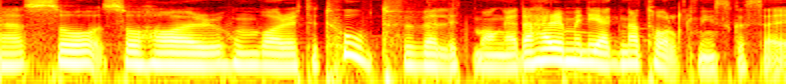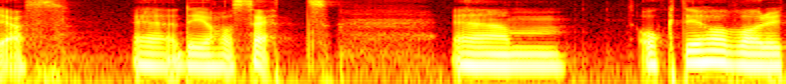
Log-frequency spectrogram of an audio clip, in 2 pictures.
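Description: Very deep and low in pitch, a woman speaks in a dark, mellow tone with ordinary pitch variation. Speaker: classically trained singer and sound healer. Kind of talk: conversational podcast interview. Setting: studio with microphones.

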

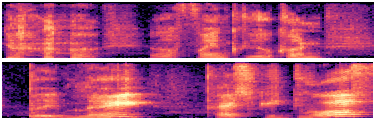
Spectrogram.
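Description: A put-on character voice at a middle pitch moves at a very slow pace through clear background noise. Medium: actual play. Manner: growling, brutish.

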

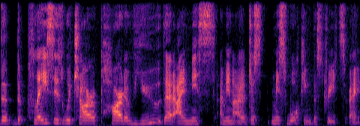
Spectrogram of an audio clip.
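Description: A woman at a fairly slow pace, with a Serbian accent. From Serbia, Belgrade. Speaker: immigrant guest, research advisor. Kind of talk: interview. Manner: laughs often.

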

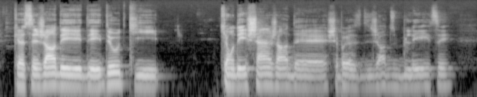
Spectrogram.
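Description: A man speaks at a fairly slow pace in a fairly low pitch, on a very clean recording with a silent background. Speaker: stand-up comedian. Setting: studio.

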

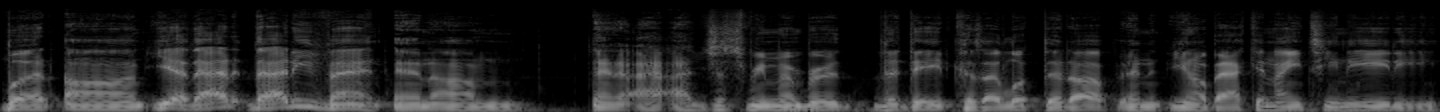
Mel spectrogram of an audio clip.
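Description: In an American accent, a man with an ordinary speaking voice talks at a moderate pace and a fairly low pitch on a very clean recording with a silent background. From New York (Bronx) and Virginia. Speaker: atmospheric science professor. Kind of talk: radio interview. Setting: radio studio.

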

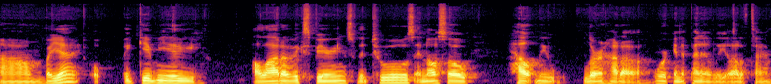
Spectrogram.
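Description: Spoken with a Spanish accent at a moderate pace, the voice has a dark, mellow tone and ordinary pitch variation. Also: man, fairly low pitch for a man. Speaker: junior geologist. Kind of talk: interview.

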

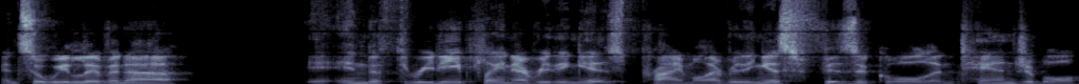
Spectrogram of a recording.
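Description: Against a quiet background, a man with a West Coast accent talks at a very fast pace and a medium pitch, with very wide pitch swings. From California. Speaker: spiritual teacher. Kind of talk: casual interview.

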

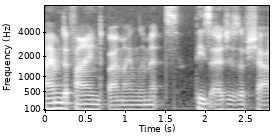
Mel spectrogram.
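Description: It's plain reading aloud with fairly even intonation.

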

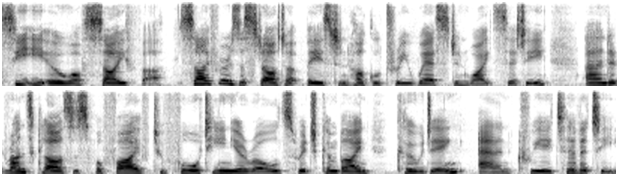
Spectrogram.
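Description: This woman has an unremarkable speaking voice, pitched in the middle range. She keeps a moderate pace, and her pitch varies in an ordinary way. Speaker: podcast host, managing director. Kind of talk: interview conversation. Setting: studio.

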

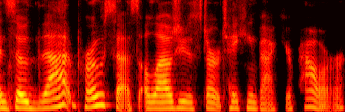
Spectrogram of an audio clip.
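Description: A woman's plain, everyday voice, medium in pitch, at a moderate pace over a quiet background. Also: dry, close sound with no echo. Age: 50s. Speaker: business coach. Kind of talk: interview.

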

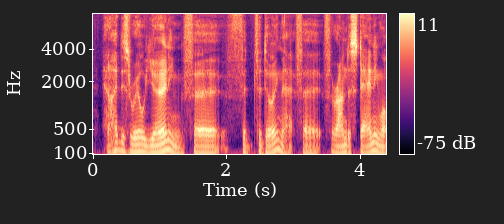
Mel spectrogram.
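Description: Here a man with an Australian accent speaks in a dark, mellow tone. The recording is very clean, with a silent background. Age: 40s. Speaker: strategic foresight consultant. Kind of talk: interview conversation. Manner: halting, frequent repetitions and fillers.

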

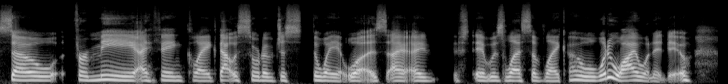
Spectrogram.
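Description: A woman with an American accent and a normal speaking voice talks at a medium pitch and moderate pace with fairly even intonation and hardly any pauses, on a very clean recording with a silent background. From US South, small-town North Carolina. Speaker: PR professional. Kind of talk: casual interview.

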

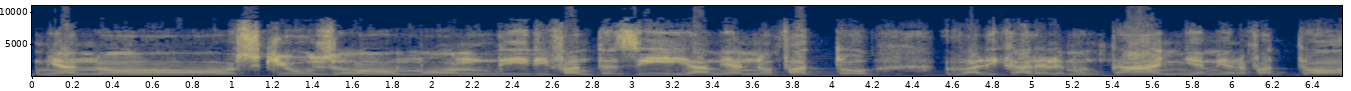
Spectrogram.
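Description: A man with a fairly high voice talks at a moderate pace with fairly even intonation over noticeable background noise. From Piedmont, Italy. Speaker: poet. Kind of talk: poetry reading. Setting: recorded voice message.

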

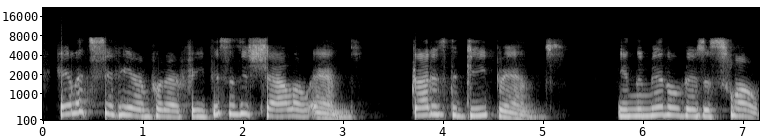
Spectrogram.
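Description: A woman with an ordinary speaking voice talks at a moderate pace, her fairly high pitch carried by lively intonation and very even loudness. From Newfoundland, Canada. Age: 60s. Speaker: professor of physical education. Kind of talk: interview conversation.

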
